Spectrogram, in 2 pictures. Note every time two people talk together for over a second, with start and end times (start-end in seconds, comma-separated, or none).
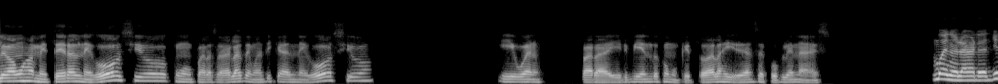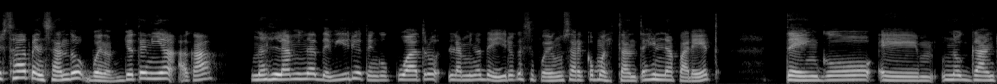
none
